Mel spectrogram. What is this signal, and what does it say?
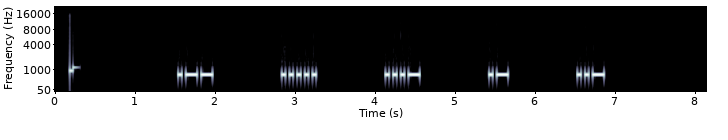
Morse code, heard as a keyed tone, about 25 wpm, spaced as for 9 wpm, 700 Hz. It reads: W5VAU
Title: USA Call Signs - 6x Character Spacing - 25wpm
